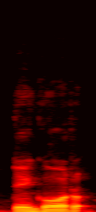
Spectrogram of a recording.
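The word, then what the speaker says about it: Tagore: সম্বন্ধে লিখবো রবীন্দ্রনাথ ঠাকুর রবীন্দ্রনাথ টেগর ইংরেজিতে টেগর উচ্চারণ করা হয় ওয়াজ বর্ন জন্মগ্রহণ করেছিলেন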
